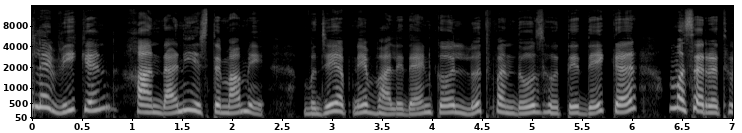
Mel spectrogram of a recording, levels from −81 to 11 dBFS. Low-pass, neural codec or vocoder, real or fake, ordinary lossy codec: 14.4 kHz; vocoder, 48 kHz, 128 mel bands, Vocos; fake; none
